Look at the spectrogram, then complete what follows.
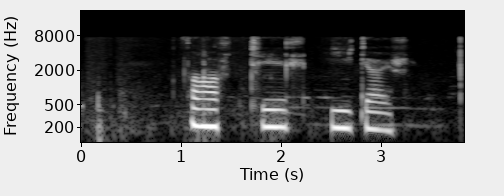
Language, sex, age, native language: Icelandic, male, 10, Icelandic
